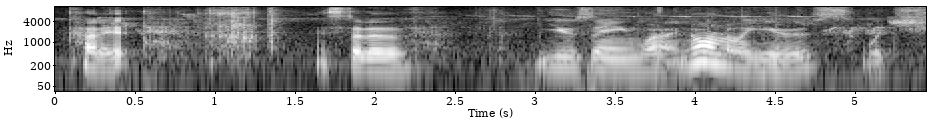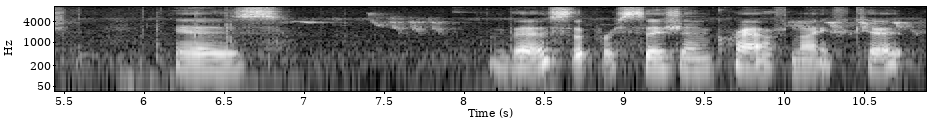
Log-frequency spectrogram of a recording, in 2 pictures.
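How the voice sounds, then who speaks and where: A woman's voice: lowish voice, creaky, slight background noise. A woman giving a casual hands-on DIY demonstration to viewers, informal and thinking aloud as she goes. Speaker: DIY tutorial host.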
